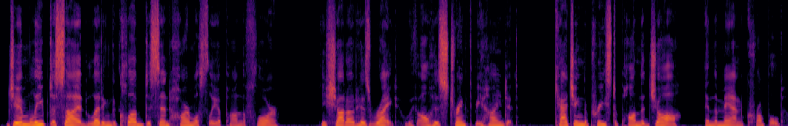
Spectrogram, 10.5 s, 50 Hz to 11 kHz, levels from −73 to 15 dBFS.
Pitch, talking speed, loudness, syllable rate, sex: 190 Hz, 185 wpm, -19 LUFS, 4.9 syllables/s, female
